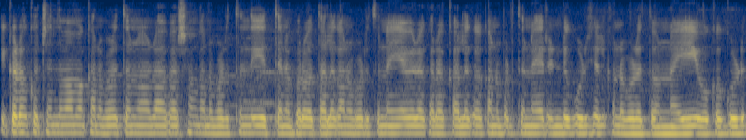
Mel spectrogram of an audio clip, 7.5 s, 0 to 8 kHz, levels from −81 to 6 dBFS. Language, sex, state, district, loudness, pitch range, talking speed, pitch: Telugu, female, Andhra Pradesh, Srikakulam, -16 LUFS, 160-165 Hz, 135 wpm, 160 Hz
